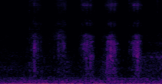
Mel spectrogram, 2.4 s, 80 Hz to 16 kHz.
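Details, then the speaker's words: 2007 Chevy Avalanche 4x4 hub turned by hand with the caliper off: gritty scraping rasps about twice a second from a worn sealed hub bearing. It also causes grinding and humming while driving. "t listen hear it in there just grinding and you can't feel it but in my hand it's like so it's a sealed inside bearing"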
